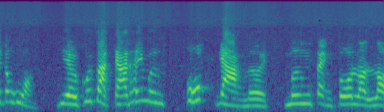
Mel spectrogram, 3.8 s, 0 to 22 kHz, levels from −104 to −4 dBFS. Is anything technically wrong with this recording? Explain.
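Yes. Two technical faults are audible in this speech clip.

Noise suppressor artifacts run throughout. The suppressor pulls down the bands it treats as steady noise by about 14 dB, frame by frame. The room noise, sitting about 18 dB below the speech, drops away in pauses and swells back under speech.

Hard clipping occurs from 0.68 to 1.27 s and again from 2.23 to 2.36 s. The signal exceeds what a stage in the chain can pass, by about 7 dB and then about 9 dB, so peaks are sliced flat. The flattened tops generate high harmonics, heard as crackle or fuzz on the loud parts.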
